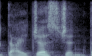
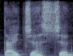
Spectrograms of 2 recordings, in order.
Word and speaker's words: digestion: Free fall, free fall is good for digestion. Digestion 这个字也是今天要特别注意的字。首先看前面 digestion 的 i，我们要念成长母音 i 的声音。 Digestion。这边 GE 的那个 E 是短母音 E，的声音，所以是 digestion。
